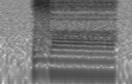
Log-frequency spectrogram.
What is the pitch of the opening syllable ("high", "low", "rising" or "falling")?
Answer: low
